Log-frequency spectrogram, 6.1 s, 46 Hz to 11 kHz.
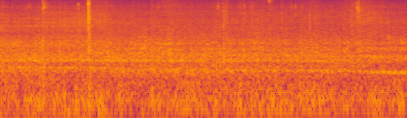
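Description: Wind rushing over the microphone, with tyre and road noise, from an e-bike riding at close to 30 mph, and a faint steady whine underneath.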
